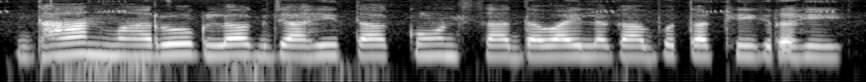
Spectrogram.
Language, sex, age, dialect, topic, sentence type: Chhattisgarhi, female, 18-24, Northern/Bhandar, agriculture, question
